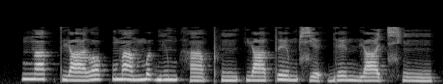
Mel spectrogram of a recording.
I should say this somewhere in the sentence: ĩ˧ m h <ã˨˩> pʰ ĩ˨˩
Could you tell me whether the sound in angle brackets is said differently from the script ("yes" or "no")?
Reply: no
